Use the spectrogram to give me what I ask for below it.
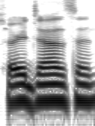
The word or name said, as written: Tre Johnson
